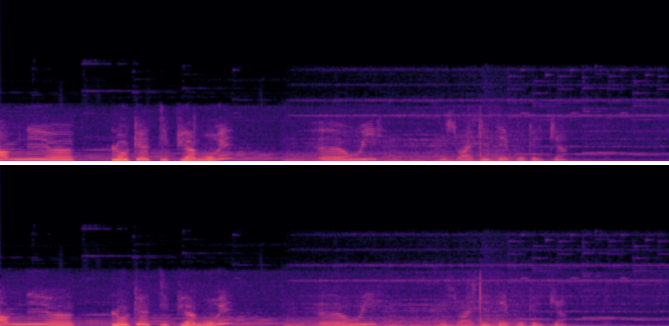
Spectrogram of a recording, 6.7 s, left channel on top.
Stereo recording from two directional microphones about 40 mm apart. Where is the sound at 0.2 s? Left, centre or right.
Left.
